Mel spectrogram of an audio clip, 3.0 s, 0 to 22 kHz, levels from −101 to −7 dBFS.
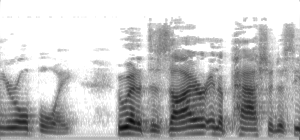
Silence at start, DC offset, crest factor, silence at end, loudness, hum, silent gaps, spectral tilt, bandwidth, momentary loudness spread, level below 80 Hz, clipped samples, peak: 0 s; under 0.1%; 18 dB; 0 s; -22 LUFS; 60 Hz at -65 dBFS; none; -5 dB/octave; 10.5 kHz; 14 LU; -72 dBFS; under 0.1%; -6 dBFS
